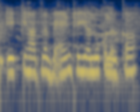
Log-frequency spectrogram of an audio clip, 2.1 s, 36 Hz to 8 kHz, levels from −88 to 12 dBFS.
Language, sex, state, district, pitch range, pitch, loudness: Hindi, female, Uttar Pradesh, Shamli, 245-270 Hz, 255 Hz, -14 LUFS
